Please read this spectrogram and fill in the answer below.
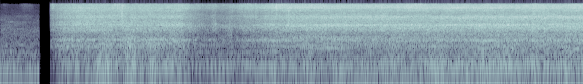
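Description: Pressure washer jet spraying water onto a car's alloy wheel and tyre: a loud steady hiss that starts abruptly about half a second in and eases briefly about two seconds in. The water pressure pump keeps up a steady low hum underneath.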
